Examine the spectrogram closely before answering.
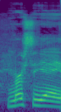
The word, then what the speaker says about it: Mercier: Mercier, that's how you pronounce it. It's not Mercer, it's Mercier.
